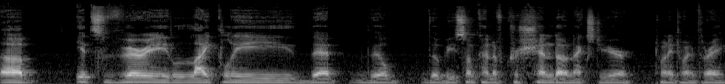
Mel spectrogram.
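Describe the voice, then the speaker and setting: A man's very deep, low-pitched voice, monotone and flat, at a very slow pace. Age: 60s. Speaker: spiritual teacher. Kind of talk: monologue talk. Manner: halting.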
